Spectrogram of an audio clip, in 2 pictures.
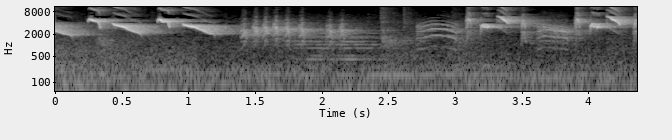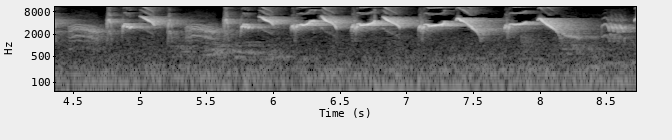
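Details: Very noisy mini wambi bird that stirs up other birds: bursts of sharp descending chirps, a brief pause, then dense rapid chirping with overlapping high notes.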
